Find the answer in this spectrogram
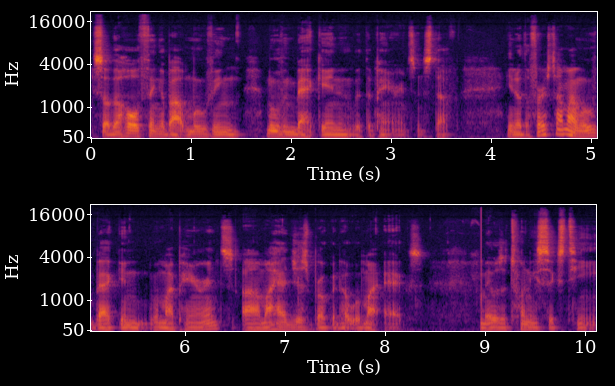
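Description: A man talks at a moderate pace in a very deep, low voice with vocal fry. The tone is dark and mellow. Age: 30s. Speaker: podcast host. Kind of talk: casual monologue.

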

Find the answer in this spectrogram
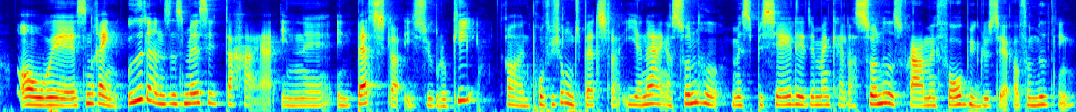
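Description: A normal speaking voice at a moderate pace, with ordinary pitch variation, big swings in loudness and hardly any pauses. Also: woman. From Denmark. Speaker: podcast host, nutritionist. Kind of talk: casual chat. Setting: remote recording.

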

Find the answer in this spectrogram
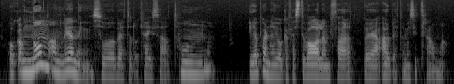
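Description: A woman with an unremarkable speaking voice, fairly low in pitch, talks at a fairly quick pace with ordinary pitch variation and big swings in loudness. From Sweden, Åkersberga. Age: 20s. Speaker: yoga teacher and project founder. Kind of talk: interview.

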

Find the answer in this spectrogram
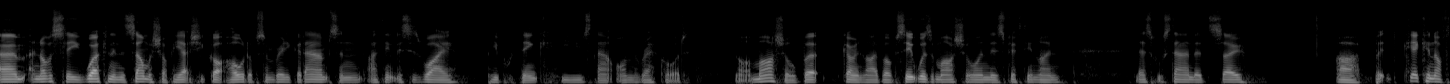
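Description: A man with a British accent, fairly low in pitch, at a fairly quick pace with monotone, flat intonation, in a dry, close sound with no echo and a very clean recording over a silent background. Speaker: podcast co-host, guitarist. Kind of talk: casual chat.

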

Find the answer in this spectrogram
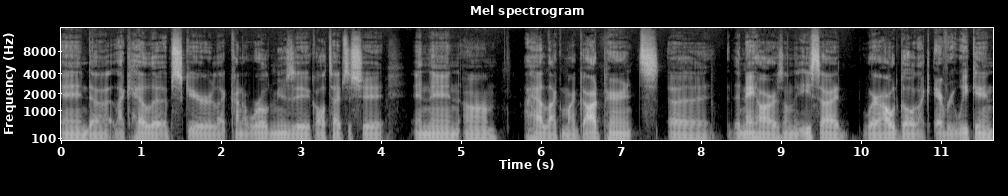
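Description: Delivered at a moderate pace with an American accent, the speech is monotone and flat, heard dry and close with no echo in a very clean recording over a silent background. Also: man, fairly low pitch for a man. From San Jose, California. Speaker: rapper and teacher. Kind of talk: casual interview chat.

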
